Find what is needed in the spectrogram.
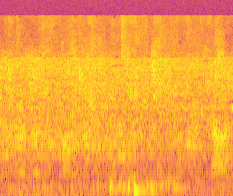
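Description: Tap water running in a steady stream into a sink, over a small metal mesh strainer held under it. The rinse is washing the food colouring out of what is in the strainer.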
